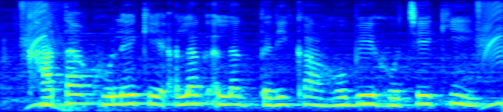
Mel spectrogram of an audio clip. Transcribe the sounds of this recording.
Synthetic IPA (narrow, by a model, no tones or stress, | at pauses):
kʰaːt̪akʰoːlekeʔɐləɡə̰ləɡ̚t̪ɐɾiːkaɦoːbeɦoːt͡ʃeki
